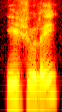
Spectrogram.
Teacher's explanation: the A is schwa sound that is not pronounced at all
